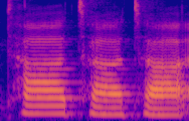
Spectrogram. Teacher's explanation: The fundamentals of correct tonguing, which it sounds like you're asking because you are wondering how to tongue correctly, is that your tonguing is in the same position as when you say in English the words ta or da. So the start of ta or da, it's the same thing, uses the tip of your tongue. And I want you to feel the position that it's touching in your mouth.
